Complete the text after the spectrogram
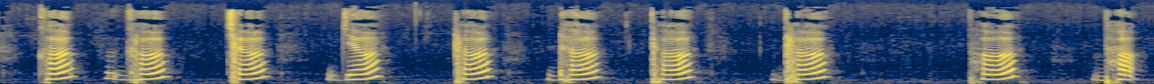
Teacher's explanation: ಎರಡು ಮಾತ್ರಾಕಾಲ ಅಥವಾ ಹೆಚ್ಚು ಉಸಿರಿನಿಂದ ಉಚ್ಚಾರ ಮಾಡಲಾಗುವ ಅಕ್ಷರಗಳು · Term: ಮಹಾಪ್ರಾಣ ಅಕ್ಷರಗಳು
